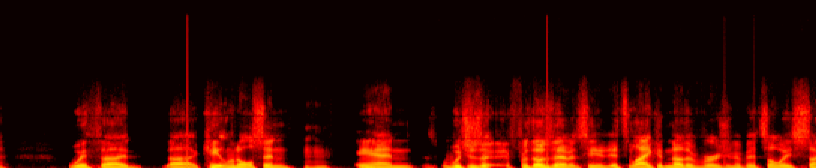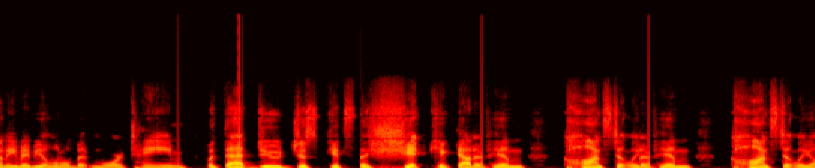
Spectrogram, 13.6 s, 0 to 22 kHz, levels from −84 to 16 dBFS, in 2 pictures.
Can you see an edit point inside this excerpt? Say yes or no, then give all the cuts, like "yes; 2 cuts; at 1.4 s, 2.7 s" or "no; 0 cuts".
yes; 3 cuts; at 5.2 s, 8.4 s, 12.1 s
